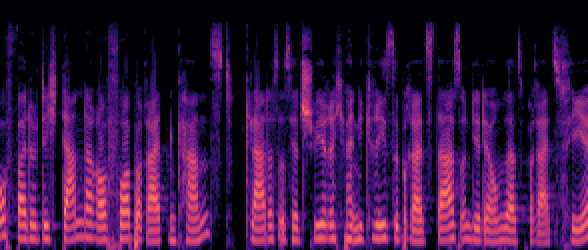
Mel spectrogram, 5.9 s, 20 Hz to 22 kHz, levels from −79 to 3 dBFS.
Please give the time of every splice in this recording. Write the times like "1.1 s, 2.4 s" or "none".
2.4 s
